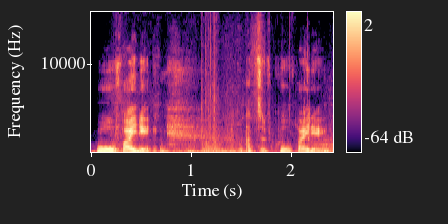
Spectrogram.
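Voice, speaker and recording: A woman gives casual live game commentary in a mid-range voice, taking her time. She drops chatty, offhand remarks to viewers over clearly audible game music. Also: on the high side, steady tone, unhurried. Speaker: game streamer.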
